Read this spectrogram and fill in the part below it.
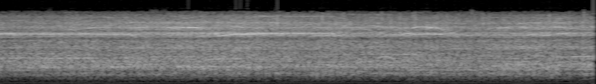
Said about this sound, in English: Huge crowd.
